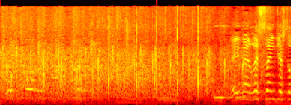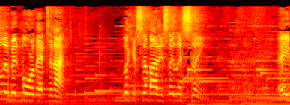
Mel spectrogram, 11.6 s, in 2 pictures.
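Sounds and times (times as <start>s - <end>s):
audience clapping hands in praise: 0.0s - 5.5s
speech: 4.7s - 7.3s, 8.3s - 10.0s, 11.4s - 11.6s.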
